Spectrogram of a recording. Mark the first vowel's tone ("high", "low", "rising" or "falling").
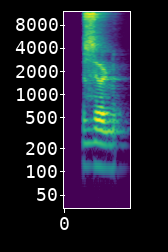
low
